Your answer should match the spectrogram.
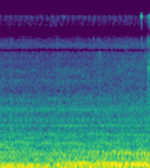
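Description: A steady low rumble of a running engine, even in level throughout.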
